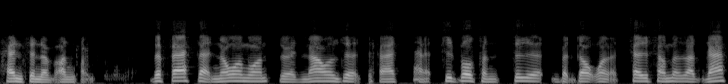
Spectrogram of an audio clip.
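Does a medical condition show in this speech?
Yes: spinal muscular atrophy.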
